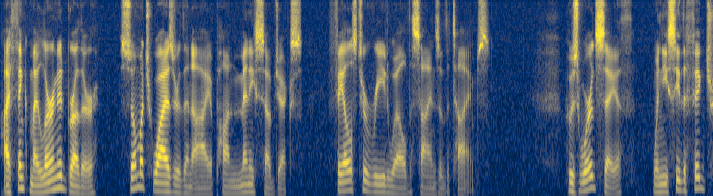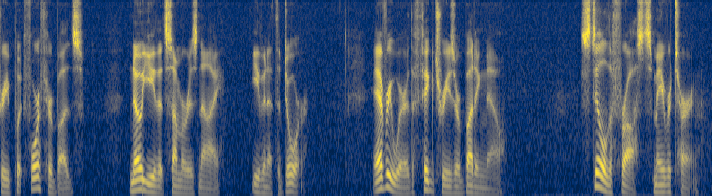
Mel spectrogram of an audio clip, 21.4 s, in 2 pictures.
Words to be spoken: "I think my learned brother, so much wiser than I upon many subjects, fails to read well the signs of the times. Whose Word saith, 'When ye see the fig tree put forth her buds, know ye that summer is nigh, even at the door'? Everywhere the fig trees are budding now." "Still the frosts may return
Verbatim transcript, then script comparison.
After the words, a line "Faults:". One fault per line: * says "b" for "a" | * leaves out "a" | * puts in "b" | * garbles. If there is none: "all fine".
"I think my learned brother, so much wiser than I upon many subjects, fails to read well the signs of the times. Whose Word saith, 'When ye see the fig tree put forth her buds, know ye that summer is nigh, even at the door'? Everywhere the fig trees are budding now." "Still the frosts may return
Faults:
all fine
